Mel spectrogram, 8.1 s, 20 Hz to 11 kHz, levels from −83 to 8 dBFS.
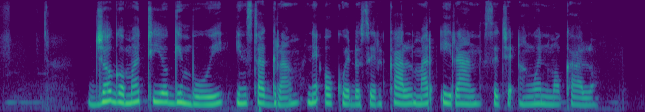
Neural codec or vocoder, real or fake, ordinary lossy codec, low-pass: none; real; none; none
